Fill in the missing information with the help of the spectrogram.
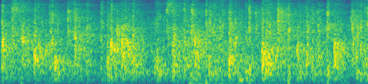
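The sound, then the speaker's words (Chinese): An audience applauds to welcome a singer before a song, a dense, steady wash of many hands clapping at once with no voices over it, holding at an even, fairly loud level for about two seconds. “来，咱们掌声欢迎。”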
